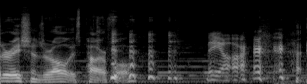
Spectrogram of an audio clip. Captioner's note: laugh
